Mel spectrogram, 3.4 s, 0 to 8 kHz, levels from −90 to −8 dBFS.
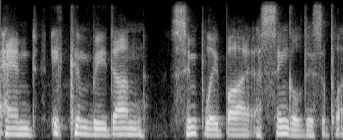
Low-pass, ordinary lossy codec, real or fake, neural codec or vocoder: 7.2 kHz; Opus, 24 kbps; real; none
